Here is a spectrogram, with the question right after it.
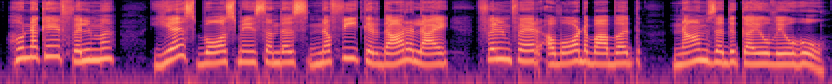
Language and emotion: Sindhi, neutral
